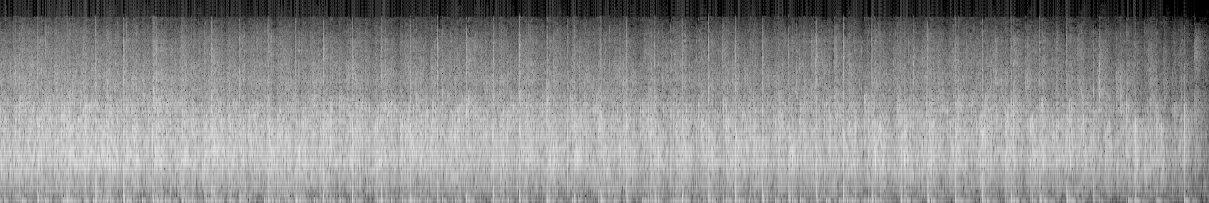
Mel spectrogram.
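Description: Loud, sustained applause from a large audience at an annual general meeting, steady dense clapping that carries on without a break and tapers off only at the very end.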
